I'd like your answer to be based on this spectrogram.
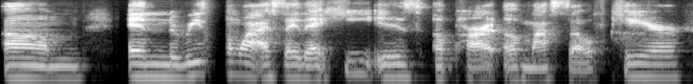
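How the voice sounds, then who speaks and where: A woman's voice: rumbling low, a little slow. A woman from Michigan, a counselor, talking earnestly and encouragingly as a podcast guest. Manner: earnest, encouraging, lists things off. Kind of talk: casual interview talk.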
